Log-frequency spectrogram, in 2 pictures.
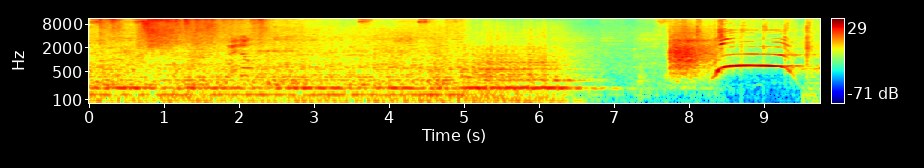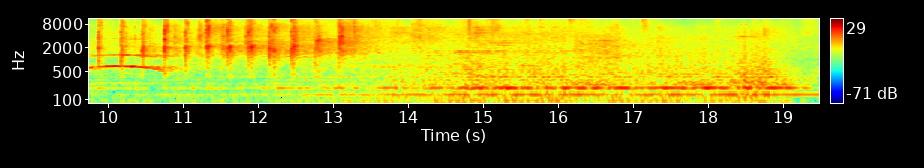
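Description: Lion dance percussion ensemble (drum, cymbals and gong) accompanying a high-pole lion routine. It drops away sharply about seven seconds in, then comes back with rapid strikes and two rising-and-falling pitched calls.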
